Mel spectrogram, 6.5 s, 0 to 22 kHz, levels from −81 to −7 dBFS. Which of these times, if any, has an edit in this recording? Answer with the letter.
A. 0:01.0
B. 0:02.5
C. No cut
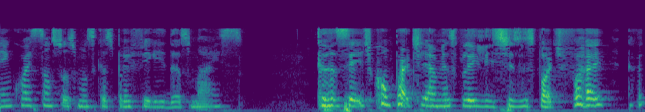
C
